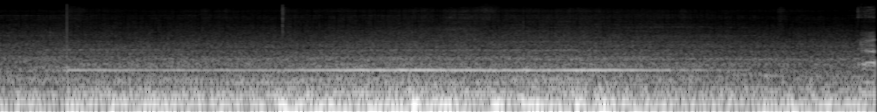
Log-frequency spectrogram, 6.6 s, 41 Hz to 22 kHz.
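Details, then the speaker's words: 2013 Chevy Silverado 5.3, transmission believed to be 6-speed, on a road test at about 30 mph after it would not go faster, no codes at first: a steady mid-pitched whine over road rumble. Mechanic suspects internal clutches grinding and cooked fluid; later a check engine light and suspected limp mode. "But that noise you heard, that's almost like clutches that are grinding internally, so I'm going to think the fluid is probably cooked."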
